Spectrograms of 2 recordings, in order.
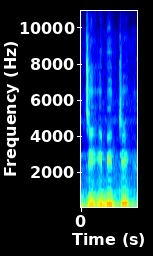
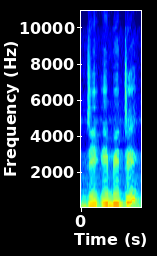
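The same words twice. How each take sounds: The two takes are said the same way.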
